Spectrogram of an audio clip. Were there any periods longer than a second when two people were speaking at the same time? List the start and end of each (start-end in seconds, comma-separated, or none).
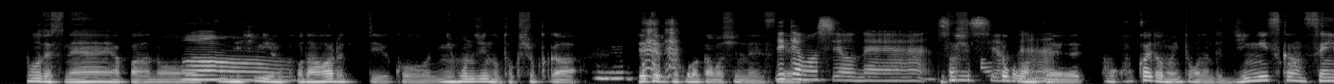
1.8-3.0, 9.4-10.7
